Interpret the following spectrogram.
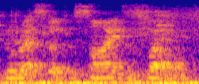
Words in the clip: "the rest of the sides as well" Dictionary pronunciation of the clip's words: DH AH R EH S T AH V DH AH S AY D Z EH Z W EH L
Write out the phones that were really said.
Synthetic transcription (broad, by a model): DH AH R EH S T AH V DH AH S AY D Z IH Z W EH L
